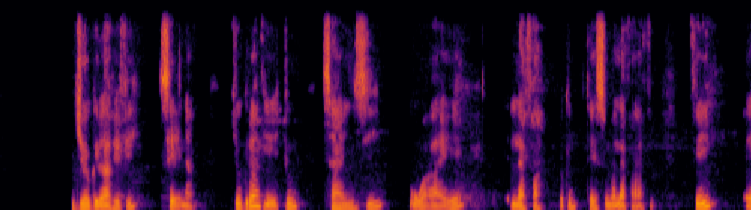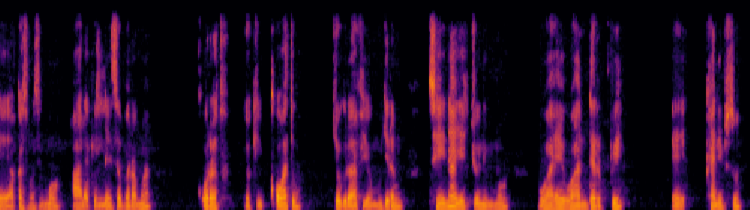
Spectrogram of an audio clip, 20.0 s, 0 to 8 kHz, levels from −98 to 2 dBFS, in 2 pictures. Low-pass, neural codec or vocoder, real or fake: 7.2 kHz; none; real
